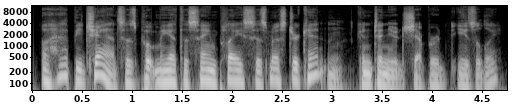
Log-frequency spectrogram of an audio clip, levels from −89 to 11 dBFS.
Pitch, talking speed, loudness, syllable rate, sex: 105 Hz, 200 wpm, -18 LUFS, 5.7 syllables/s, male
